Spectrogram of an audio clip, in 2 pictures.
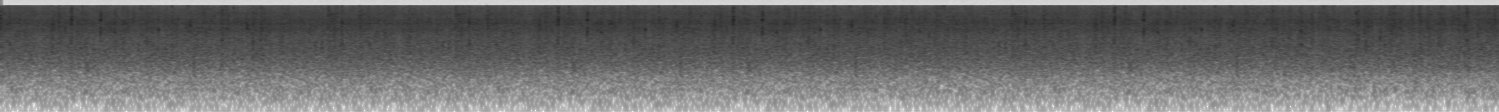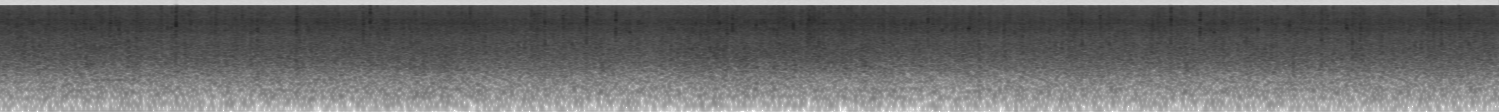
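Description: Heavy rain falling steadily, a dense even hiss of drops on surfaces with no breaks or single events standing out.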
